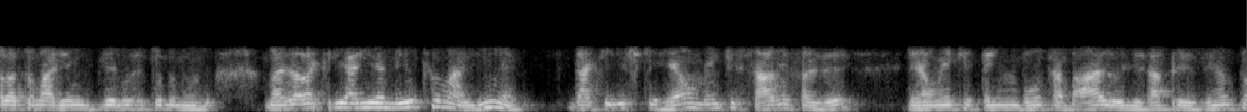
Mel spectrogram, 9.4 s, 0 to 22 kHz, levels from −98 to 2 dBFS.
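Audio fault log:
Throughout: tandem speech coding. The speech is rough, muffled and warbly, with nothing above 3.7 kHz. This fits three low-rate speech coders in a row, such as AMR-NB, GSM full rate and G.729A, each re-encoding the previous one's already degraded output.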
